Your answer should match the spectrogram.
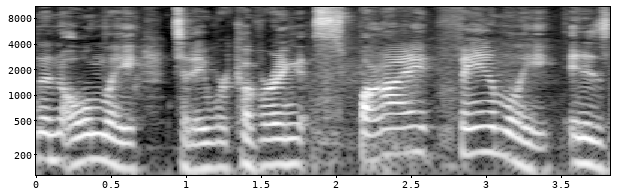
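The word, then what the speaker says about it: Spy × Family: savior the one and only today we're covering spy family it is not spy x family sure yeah yes don't do it just like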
